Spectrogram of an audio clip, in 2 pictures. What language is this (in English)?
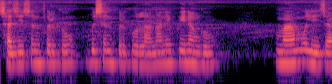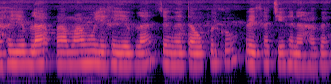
Bodo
